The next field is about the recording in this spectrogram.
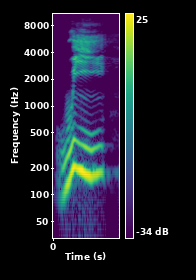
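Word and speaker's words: υι: And finally, upsilon iota is pronounced like the English word oui, or the French oui.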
